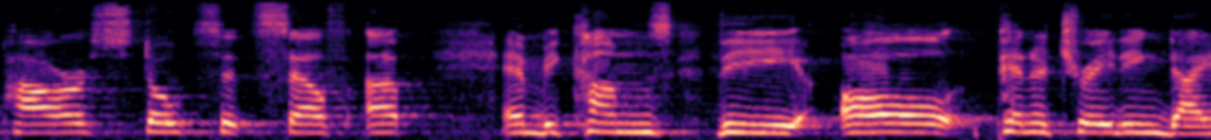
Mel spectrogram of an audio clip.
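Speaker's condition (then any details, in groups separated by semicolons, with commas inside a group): No condition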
